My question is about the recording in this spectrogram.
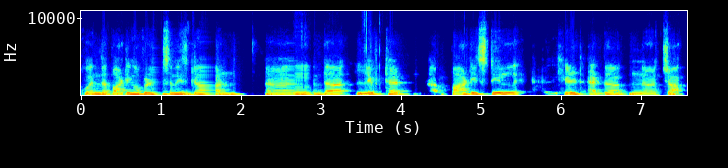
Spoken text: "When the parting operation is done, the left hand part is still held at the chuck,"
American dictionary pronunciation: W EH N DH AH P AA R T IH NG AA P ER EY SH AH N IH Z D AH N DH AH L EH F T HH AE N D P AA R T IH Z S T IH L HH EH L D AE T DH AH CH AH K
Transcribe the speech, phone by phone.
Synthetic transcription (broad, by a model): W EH N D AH P AA R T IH NG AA P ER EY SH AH N IH Z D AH N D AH L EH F T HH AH D P AA R T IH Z S T IH L HH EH L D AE T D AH CH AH K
